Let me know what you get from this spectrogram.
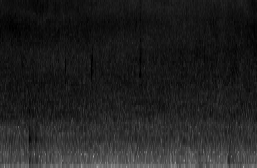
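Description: Chicken and vegetables sizzling in a wok over a gas flame: a steady frying hiss with a few small pops.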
